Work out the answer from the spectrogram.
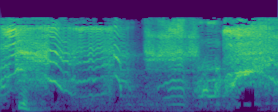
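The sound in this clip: A baby cries inside a box, loud sustained wails with sweeping pitch and a short breathy pause midway before the sobbing picks up again.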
